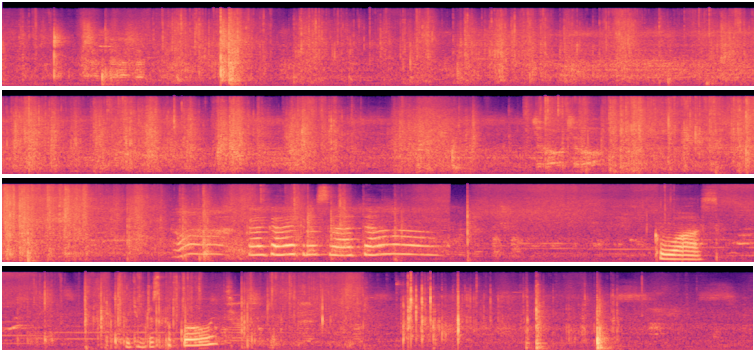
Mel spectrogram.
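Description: Plastic mailer bag and packaging crinkling and tearing in dense rustling bursts as a parcel is opened and a boxed bathroom scale is unwrapped from its plastic bag. A woman's voice is heard briefly in the middle.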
